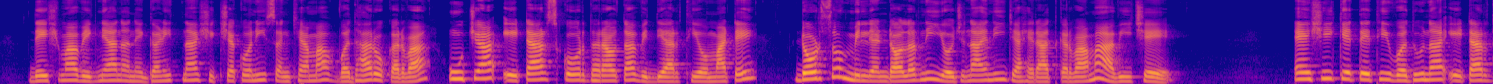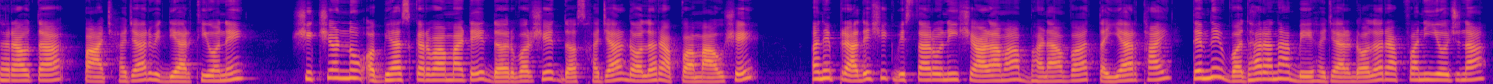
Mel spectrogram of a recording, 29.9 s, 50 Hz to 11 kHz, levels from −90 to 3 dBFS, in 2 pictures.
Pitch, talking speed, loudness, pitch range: 215 Hz, 115 wpm, -24 LUFS, 180-240 Hz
